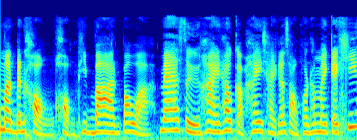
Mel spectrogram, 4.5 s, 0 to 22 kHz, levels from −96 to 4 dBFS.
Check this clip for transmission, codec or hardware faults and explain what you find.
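Nothing to flag here: the speech comes through without any transmission, codec or hardware trouble that a listener would pick up on.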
